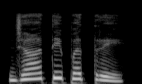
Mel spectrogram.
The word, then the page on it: ಜಾತೀಪತ್ರ: jāti patra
